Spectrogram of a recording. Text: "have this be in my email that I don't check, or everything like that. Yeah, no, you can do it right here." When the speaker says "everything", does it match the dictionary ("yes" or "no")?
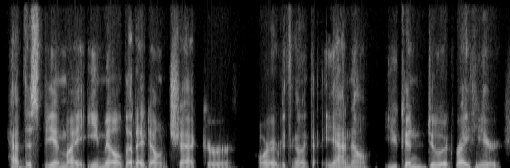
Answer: yes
